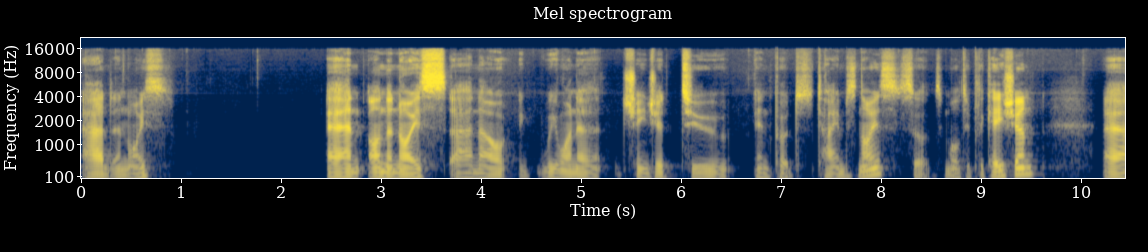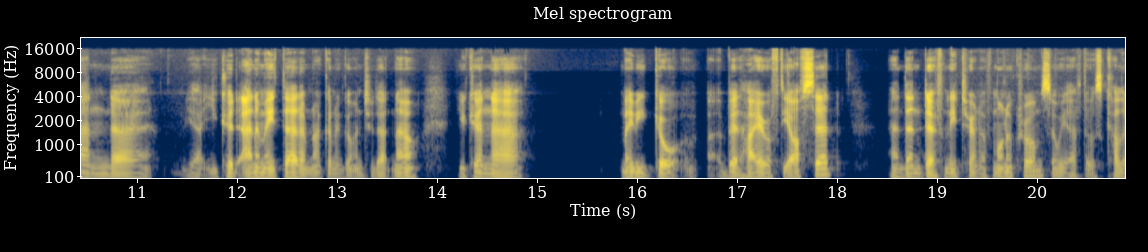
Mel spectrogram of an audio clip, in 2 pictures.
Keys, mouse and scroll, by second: 0.0 right click, 0.3 click, 0.6-1.7 typing, 1.2 click, 1.7 click, 6.6 click, 7.3 click, 8.1 click, 8.3 click, 9.4 click, 9.9 click, 14.3 click, 16.3-18.3 drag, 18.9 click, 19.6 click.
